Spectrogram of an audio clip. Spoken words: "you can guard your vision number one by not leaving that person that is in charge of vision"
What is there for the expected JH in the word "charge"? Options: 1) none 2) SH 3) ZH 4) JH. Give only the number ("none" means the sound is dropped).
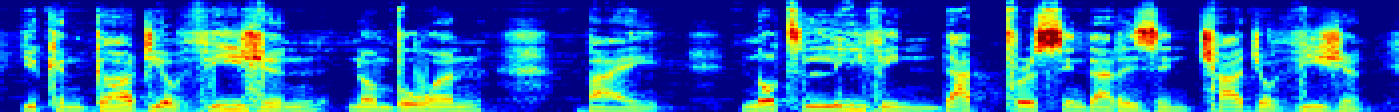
4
